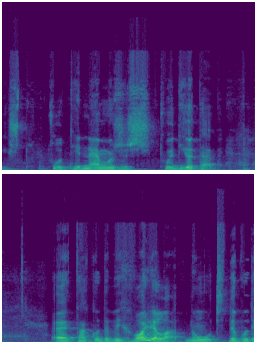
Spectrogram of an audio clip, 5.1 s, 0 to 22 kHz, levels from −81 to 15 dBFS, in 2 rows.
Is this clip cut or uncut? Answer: uncut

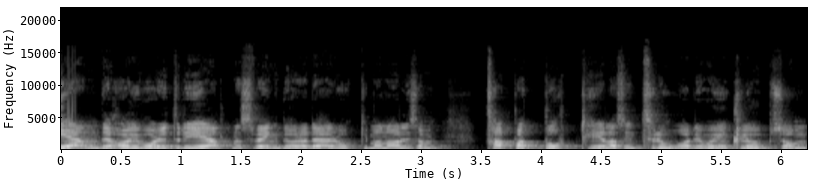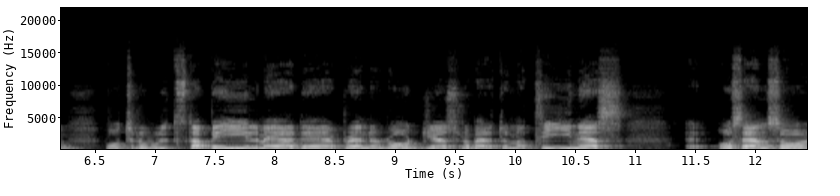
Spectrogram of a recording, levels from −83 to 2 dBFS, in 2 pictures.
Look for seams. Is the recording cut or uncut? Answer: uncut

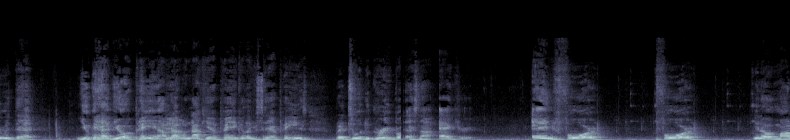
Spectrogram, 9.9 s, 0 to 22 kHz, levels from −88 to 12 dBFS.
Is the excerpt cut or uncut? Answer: cut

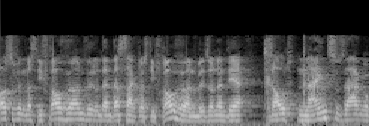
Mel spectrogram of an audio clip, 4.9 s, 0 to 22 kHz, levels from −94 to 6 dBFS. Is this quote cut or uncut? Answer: cut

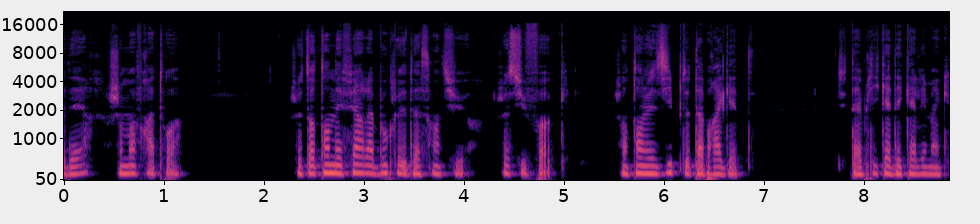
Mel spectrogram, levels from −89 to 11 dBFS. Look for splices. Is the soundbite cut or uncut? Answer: uncut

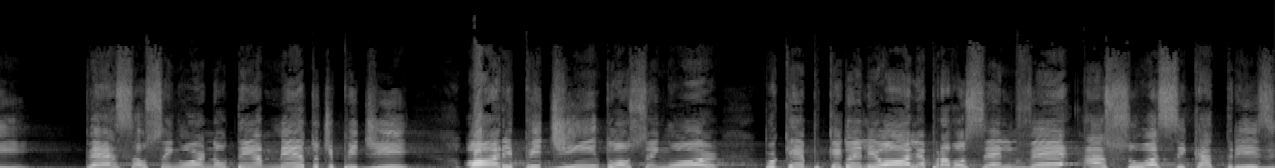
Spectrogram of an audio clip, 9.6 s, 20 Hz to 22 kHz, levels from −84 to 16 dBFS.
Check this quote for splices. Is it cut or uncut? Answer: cut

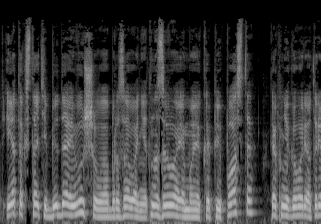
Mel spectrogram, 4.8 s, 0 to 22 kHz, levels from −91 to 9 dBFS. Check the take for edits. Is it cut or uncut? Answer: cut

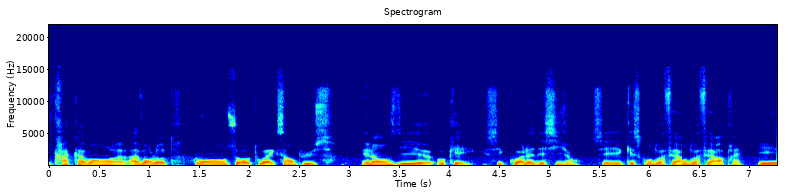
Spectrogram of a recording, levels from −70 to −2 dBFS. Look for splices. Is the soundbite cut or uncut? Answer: cut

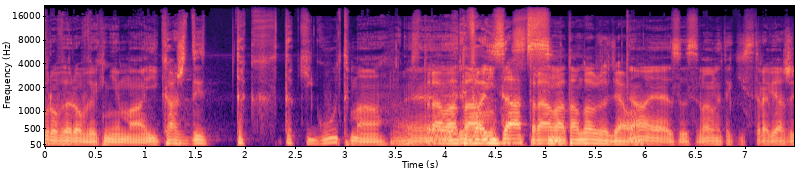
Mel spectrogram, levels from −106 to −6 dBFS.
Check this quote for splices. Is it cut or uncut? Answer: uncut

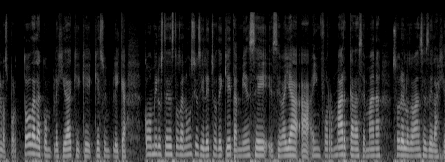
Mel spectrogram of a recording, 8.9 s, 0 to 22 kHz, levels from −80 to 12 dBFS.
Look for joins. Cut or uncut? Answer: uncut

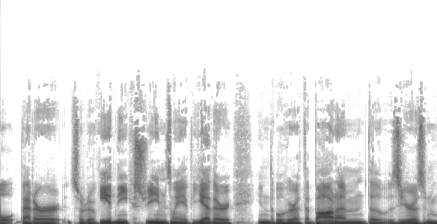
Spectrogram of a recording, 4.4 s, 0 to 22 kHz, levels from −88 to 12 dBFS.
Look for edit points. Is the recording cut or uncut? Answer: cut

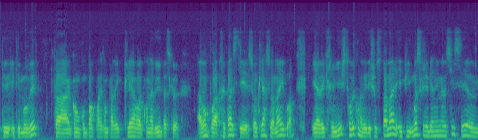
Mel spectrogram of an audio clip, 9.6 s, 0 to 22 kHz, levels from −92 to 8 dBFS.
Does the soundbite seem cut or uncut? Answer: cut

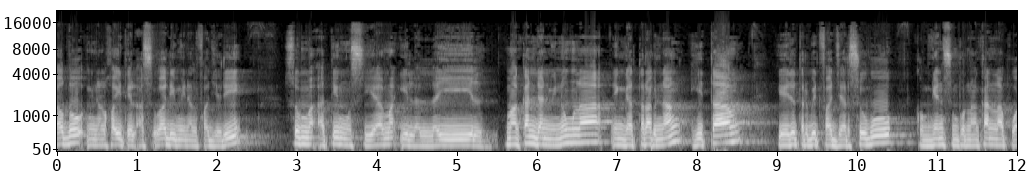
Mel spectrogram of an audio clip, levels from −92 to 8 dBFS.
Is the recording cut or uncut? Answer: cut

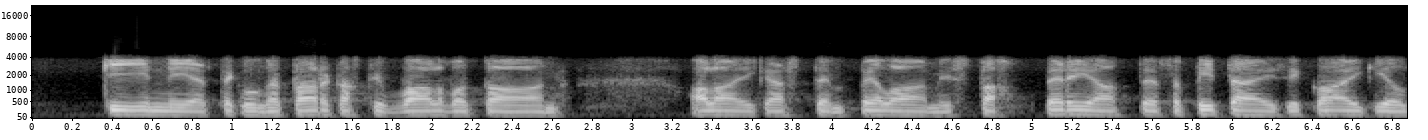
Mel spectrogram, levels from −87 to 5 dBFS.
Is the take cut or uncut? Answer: uncut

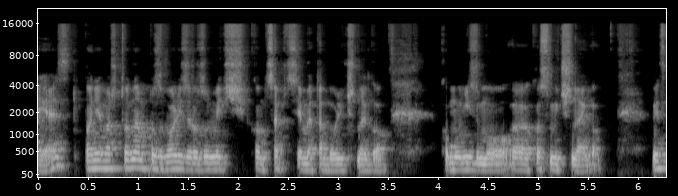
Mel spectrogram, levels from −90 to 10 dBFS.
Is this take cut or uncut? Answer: uncut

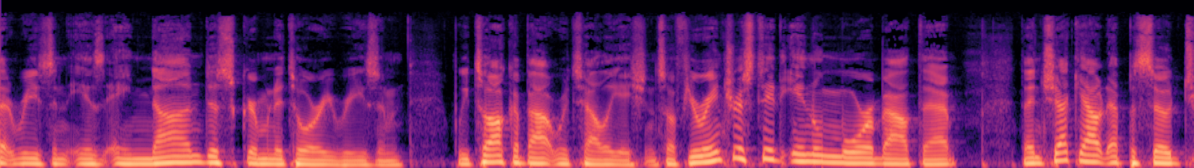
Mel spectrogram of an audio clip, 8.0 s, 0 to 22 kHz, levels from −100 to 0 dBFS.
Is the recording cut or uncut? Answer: cut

